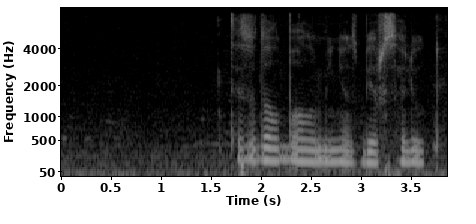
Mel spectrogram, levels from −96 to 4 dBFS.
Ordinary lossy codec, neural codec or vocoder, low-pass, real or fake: none; none; 7.2 kHz; real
